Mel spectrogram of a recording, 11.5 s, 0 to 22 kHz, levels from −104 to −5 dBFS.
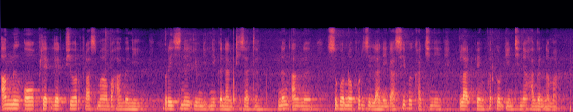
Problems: none marked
